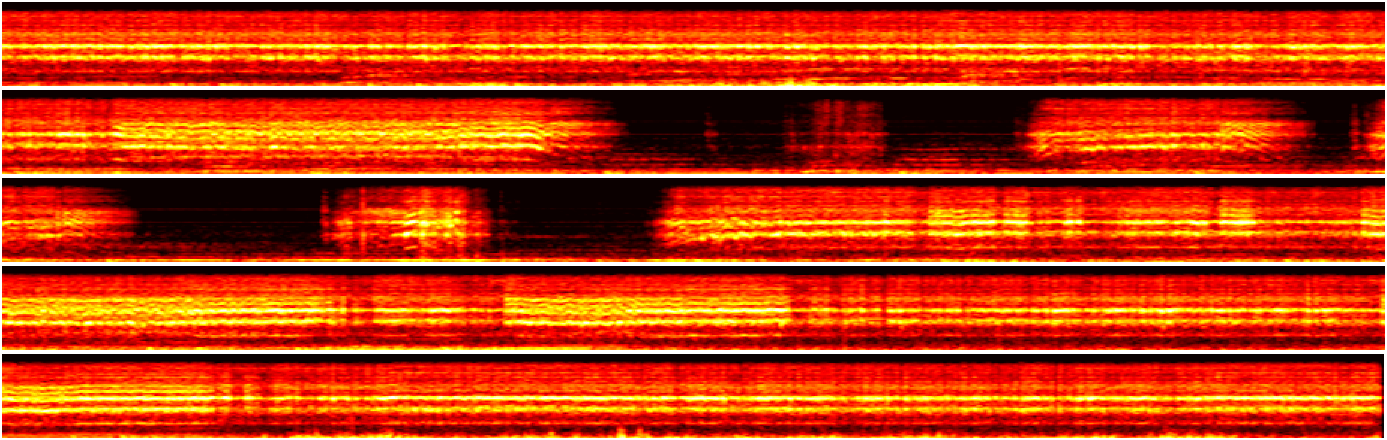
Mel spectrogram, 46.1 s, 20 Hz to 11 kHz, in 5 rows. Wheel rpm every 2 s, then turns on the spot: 160, 160, 160, 160, 160, 160, 80, 10, 80, 30, 0, 60, 160, 160, 160, 160, 160, 160, 160, 160, 160, 160, 160.
14-16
